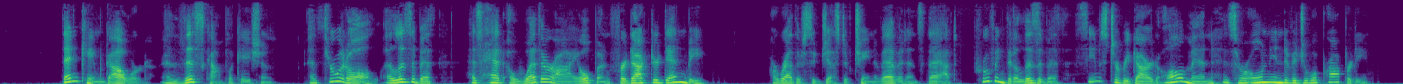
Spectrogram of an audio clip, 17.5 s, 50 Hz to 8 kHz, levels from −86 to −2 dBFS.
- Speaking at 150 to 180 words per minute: No, slow, 135 wpm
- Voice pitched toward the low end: No, high, 190 Hz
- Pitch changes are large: Yes, wide, 5.8 semitones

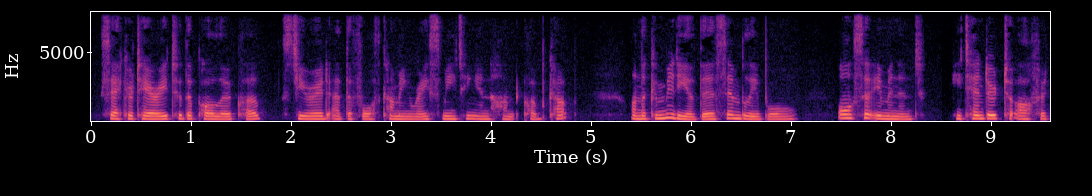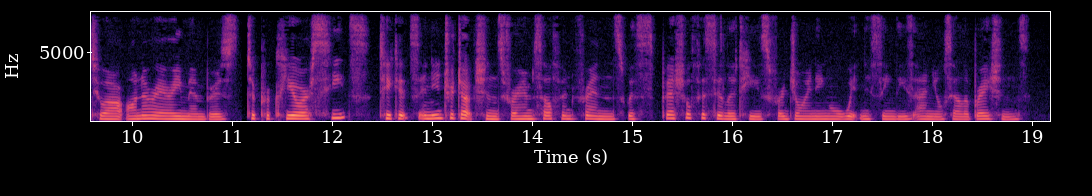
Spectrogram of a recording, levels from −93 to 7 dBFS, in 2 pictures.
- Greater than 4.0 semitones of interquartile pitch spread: No, average, 2.7 semitones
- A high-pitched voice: Yes, high, 210 Hz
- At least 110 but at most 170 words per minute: Yes, average, 165 wpm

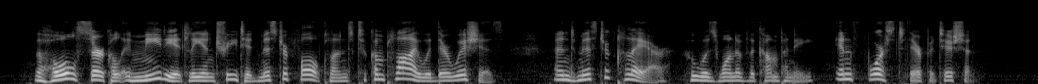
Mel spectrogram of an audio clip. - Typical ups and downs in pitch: Yes, average, 4.9 semitones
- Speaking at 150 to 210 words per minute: No, average, 140 wpm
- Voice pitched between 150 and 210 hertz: Yes, high, 190 Hz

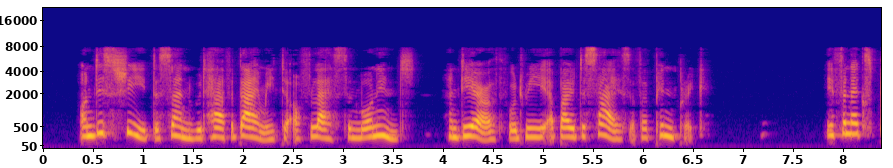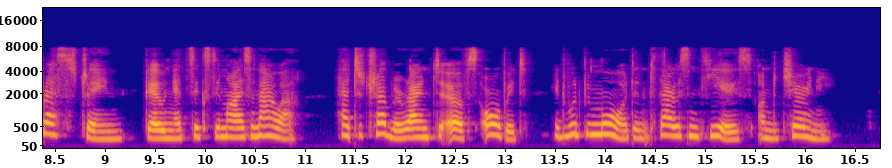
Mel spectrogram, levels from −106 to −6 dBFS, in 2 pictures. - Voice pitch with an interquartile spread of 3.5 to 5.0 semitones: Yes, average, 4.6 semitones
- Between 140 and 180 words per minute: No, average, 190 wpm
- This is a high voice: Yes, high, 230 Hz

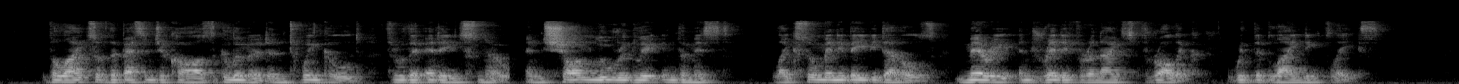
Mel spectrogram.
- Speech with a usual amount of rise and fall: No, narrow, 1.7 semitones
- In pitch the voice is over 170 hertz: No, low, 100 Hz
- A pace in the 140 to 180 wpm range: Yes, average, 145 wpm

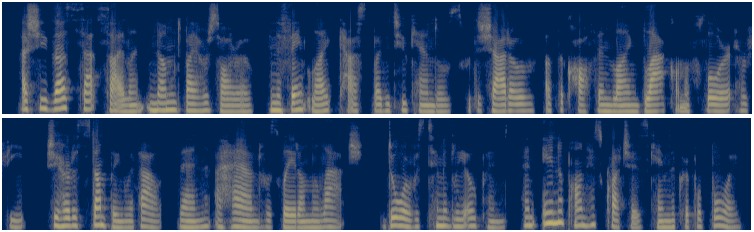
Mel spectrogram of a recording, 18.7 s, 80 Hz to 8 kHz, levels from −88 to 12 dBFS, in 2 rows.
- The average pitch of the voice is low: No, medium, 175 Hz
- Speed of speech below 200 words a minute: Yes, average, 190 wpm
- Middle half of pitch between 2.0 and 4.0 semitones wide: Yes, average, 3.1 semitones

